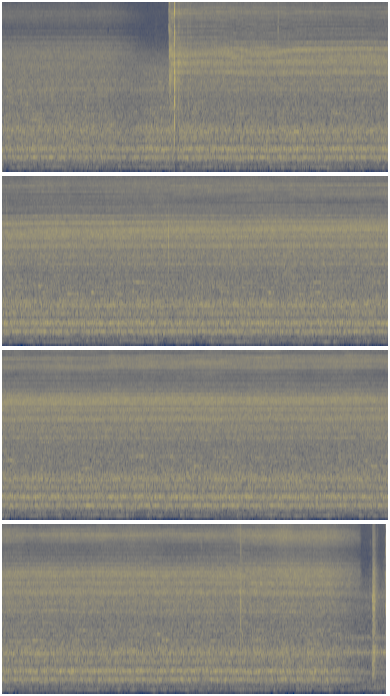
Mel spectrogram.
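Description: DC TIG welder arc striking with a sharp click about three and a half seconds in, then a steady hiss as the torch welds a steel pedal pad onto a gas-pedal arm, over a constant machine hum.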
